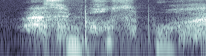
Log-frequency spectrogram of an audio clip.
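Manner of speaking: breathy whispered doubt; a hushed, defeated whisper; hopeless whisper. Acted. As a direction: whisper it as if it can't be done. Whispered hopeless reply to Jesus.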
